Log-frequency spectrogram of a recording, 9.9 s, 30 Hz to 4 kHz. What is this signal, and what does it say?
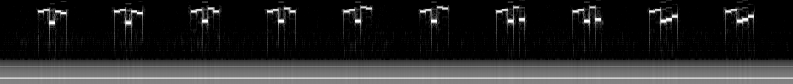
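Five-tone selective call (ZVEI), heard as quick runs of five tones, tones of about 70 ms. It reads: 89187 89187 89208 89208 89220 89220 89223 89223 89235 89235
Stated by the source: ZVEI five-tone selective call received on an SDR, recorded by Feuerwehr Orlamünde (f85360).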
